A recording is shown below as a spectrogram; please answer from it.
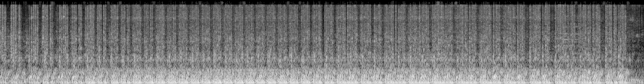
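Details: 1994 Chevy C1500 Silverado 4x4, 350 V8 with aluminum heads, small cam, running with no headers or manifolds after adding timing; loud raw uneven crackle and lopey idle; may still need another degree or two of advance.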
